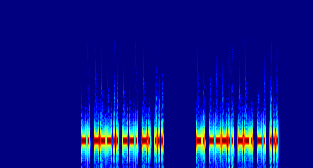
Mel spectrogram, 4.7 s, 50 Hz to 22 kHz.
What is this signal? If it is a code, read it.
Morse code, heard as a keyed tone, about 52 wpm, 700 Hz. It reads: N8GNS N8GNS
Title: USA Call Signs - 5 Characters - Repeated 2x - 50wpm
